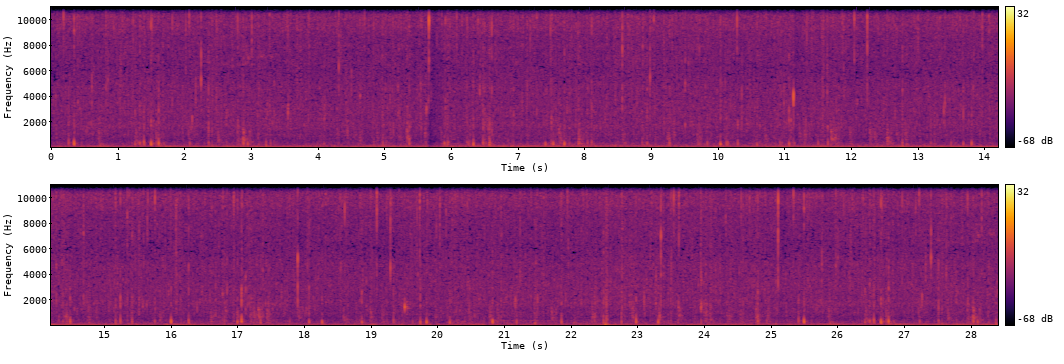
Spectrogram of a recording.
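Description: Steady rain: an even hiss of falling rain with many separate drops ticking through it, and a couple of sharper drops standing out.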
